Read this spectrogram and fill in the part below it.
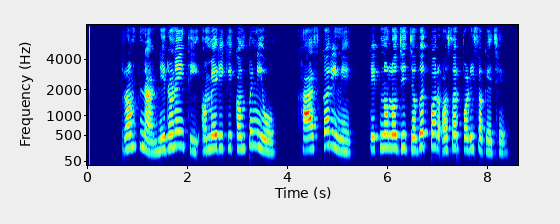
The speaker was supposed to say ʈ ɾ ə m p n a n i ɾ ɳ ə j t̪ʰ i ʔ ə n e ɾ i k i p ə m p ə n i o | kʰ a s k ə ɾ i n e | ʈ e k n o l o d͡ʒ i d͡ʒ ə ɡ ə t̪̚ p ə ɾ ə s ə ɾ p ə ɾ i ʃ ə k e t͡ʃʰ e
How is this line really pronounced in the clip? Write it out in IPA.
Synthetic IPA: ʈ ɾ ə m p n a n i ɾ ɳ ə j t̪ʰ i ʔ ə m e ɾ i k i k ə m p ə n i o | kʰ a s k ə ɾ i n e | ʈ e k n o l o d͡ʒ i d͡ʒ ə ɡ ə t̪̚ p ə ɾ ə s ə ɾ p ə ɽ i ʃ ə k e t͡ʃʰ e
